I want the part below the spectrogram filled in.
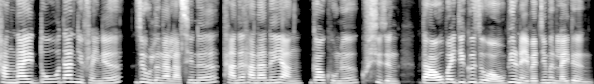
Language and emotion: Bodo, happy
